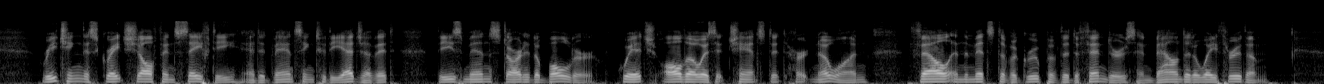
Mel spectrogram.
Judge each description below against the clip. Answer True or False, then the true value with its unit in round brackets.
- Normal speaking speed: True (190 wpm)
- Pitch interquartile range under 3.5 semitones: True (3.1 semitones)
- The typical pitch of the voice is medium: False (115 Hz)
